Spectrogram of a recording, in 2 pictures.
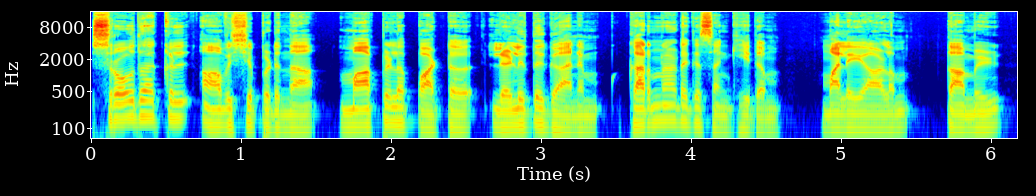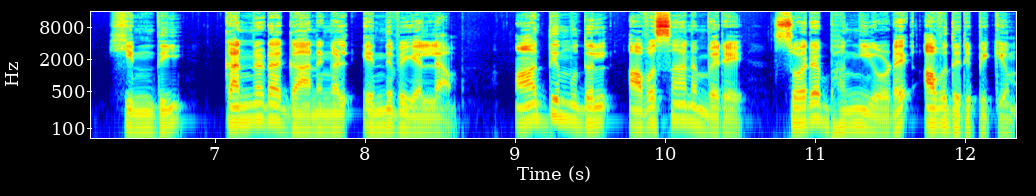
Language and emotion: Malayalam, neutral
